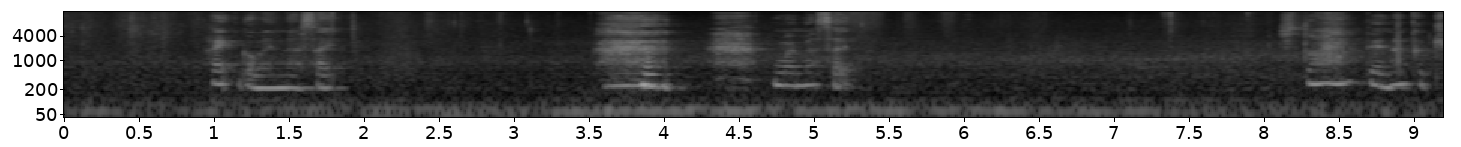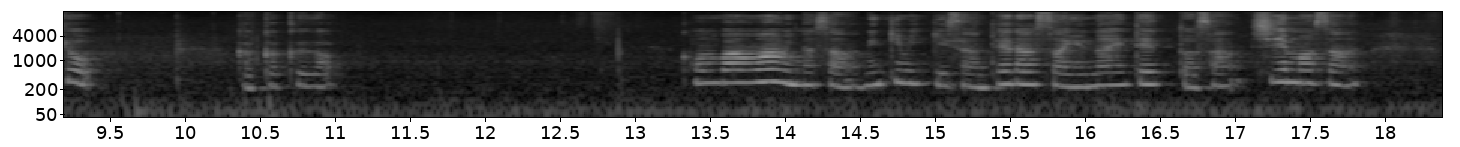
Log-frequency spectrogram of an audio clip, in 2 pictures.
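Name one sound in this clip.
A young woman speaks softly and casually, close to a phone microphone.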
